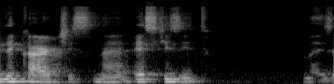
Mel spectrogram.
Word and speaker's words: Descartes: se escreve Descartes como se escreve Descartes mas se lê de karts na esquisito mas é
